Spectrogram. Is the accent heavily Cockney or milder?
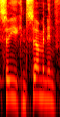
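heavily Cockney. It is spoken in a heavy Cockney accent.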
